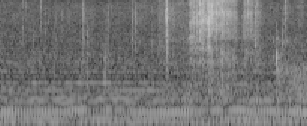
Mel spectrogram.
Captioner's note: chewing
